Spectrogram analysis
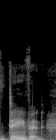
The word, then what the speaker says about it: D4vd: Literally for the singer known professionally as David, spelled D4 VD. I know it's strange, but it's pronounced David.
